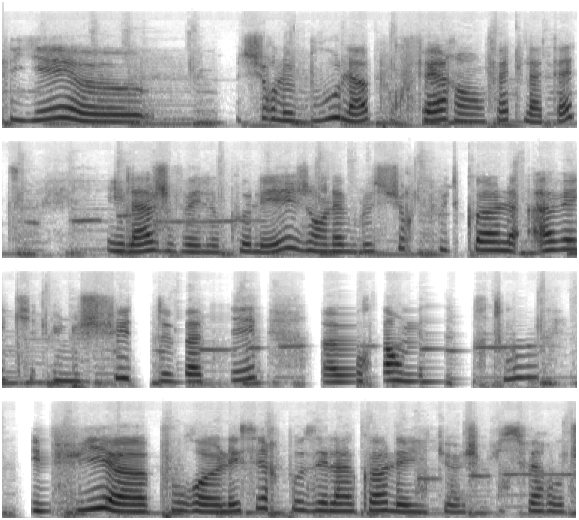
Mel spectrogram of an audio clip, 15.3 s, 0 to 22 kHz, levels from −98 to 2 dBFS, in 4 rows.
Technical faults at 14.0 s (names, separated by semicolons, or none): none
